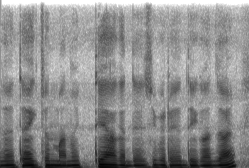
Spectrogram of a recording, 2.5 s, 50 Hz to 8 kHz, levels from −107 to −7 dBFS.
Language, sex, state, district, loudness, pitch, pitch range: Chakma, male, Tripura, Unakoti, -15 LUFS, 100 Hz, 95-105 Hz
